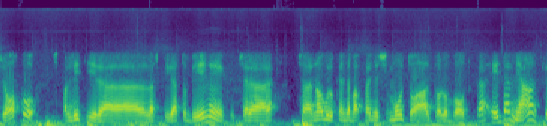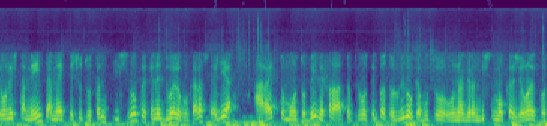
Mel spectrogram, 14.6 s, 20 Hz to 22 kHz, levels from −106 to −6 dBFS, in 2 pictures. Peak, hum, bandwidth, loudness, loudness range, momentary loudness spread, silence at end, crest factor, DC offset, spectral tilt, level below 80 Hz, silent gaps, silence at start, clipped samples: -6 dBFS; none; 16.5 kHz; -24 LUFS; 2 LU; 6 LU; 0 s; 16 dB; under 0.1%; -9 dB/octave; -34 dBFS; none; 0 s; under 0.1%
